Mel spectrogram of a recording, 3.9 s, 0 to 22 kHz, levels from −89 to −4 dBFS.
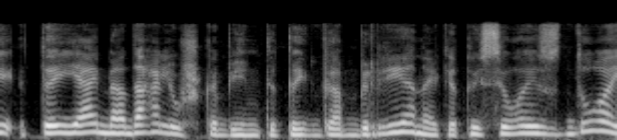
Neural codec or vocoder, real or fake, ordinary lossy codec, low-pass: codec, 24 kHz, 3 kbps, HILCodec; fake; Opus, 64 kbps; 10.8 kHz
